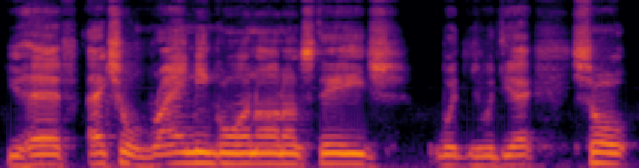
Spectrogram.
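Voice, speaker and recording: A man's voice: a little high, little pitch movement, a little slow. A man speaking as a theater maker in a casual promotional chat, informal and emphatic. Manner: informal, emphatic, lightly profane. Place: outdoors in the evening.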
